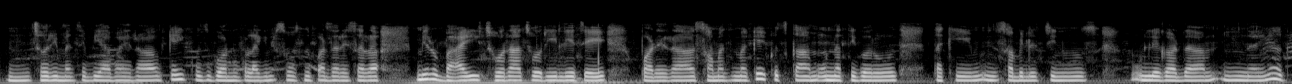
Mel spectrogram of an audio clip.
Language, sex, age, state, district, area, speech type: Nepali, female, 30-45, West Bengal, Jalpaiguri, rural, spontaneous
